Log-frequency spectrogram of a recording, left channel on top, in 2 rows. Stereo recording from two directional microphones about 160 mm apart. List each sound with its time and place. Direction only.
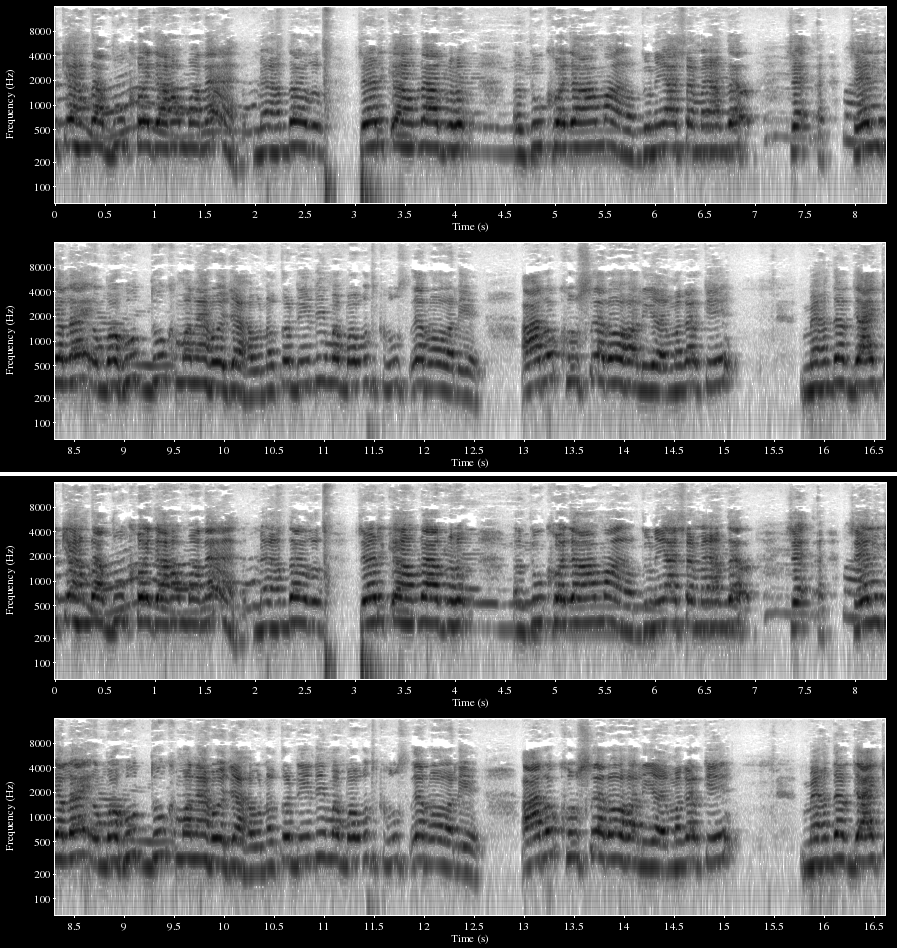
0.0 s speech: 15° left (ahead or behind)
8.0 s speech: 15° left (ahead or behind)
